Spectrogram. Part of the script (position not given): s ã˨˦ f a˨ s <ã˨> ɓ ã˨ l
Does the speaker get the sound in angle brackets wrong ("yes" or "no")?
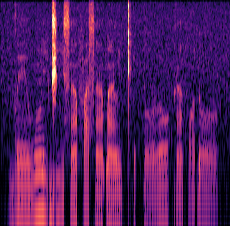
no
